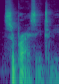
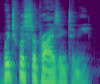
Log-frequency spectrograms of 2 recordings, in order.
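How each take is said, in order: First: Whispered aside. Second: Said in the usual way. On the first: Shown as a demonstration.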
